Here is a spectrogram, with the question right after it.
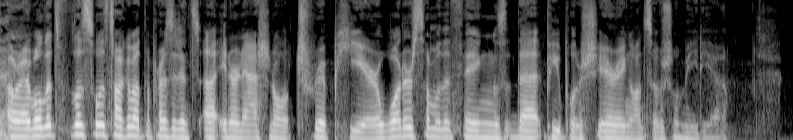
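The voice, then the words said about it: Hoarse voice. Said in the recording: “I'm a little hoarse from a cold”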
